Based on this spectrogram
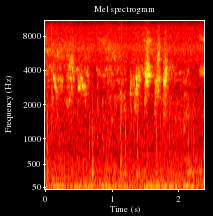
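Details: Pet budgies chattering: rapid squeaky twittering notes, some rising and some falling, bunched toward the end, over a quiet low background hum.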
